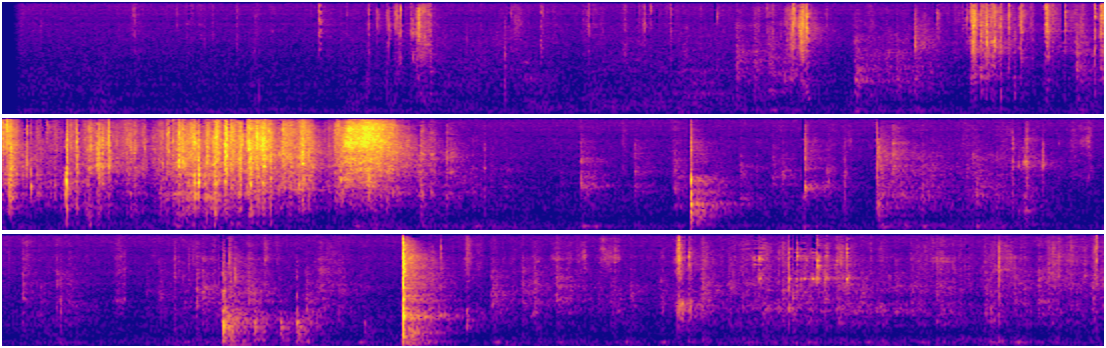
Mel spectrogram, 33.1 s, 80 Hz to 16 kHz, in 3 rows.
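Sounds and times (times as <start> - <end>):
foil wrapper crinkling: 3.6 - 4.5, 9.6 - 15.4.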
